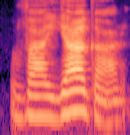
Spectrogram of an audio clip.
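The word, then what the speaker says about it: ויגר: Vayagar, the accent is on the second syllable because of this trope mark right here, vayagar.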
